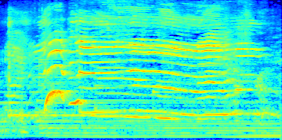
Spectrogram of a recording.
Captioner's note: children cry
